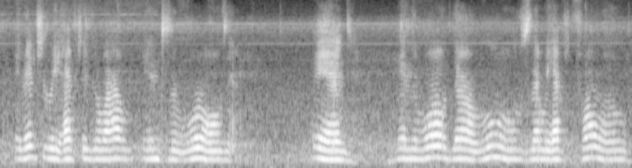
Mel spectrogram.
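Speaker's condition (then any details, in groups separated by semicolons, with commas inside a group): Spinal muscular atrophy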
